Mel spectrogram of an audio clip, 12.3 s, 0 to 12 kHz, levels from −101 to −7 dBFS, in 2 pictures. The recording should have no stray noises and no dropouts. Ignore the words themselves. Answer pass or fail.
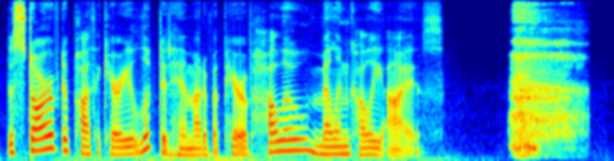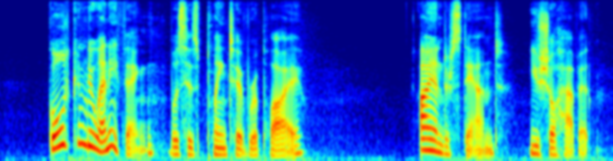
fail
